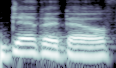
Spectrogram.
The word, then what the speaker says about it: Dededo: I lived in Dededo for two years when I was young.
